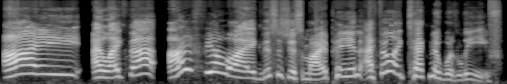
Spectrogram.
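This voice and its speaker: A woman's voice: high-pitched, sing-song, moderate pace, pushed and bright, dry recording. Chatty, opinionated middle-aged woman, dry close sound. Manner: rambling, digressive, opinionated, often laughing. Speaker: host of a nerd culture review channel. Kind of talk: casual livestream chat, answering viewer comments and reviewing TV.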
